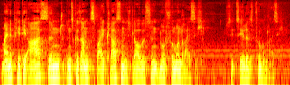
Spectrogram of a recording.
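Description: Over noticeable background noise, a man of medium pitch speaks at a fairly slow pace with fairly even intonation. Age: 40s. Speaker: pharmacist and school principal. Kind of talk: interview. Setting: staff break room at the school.

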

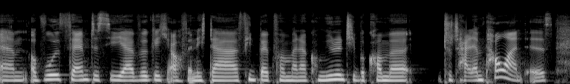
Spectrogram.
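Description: On a very clean recording with a silent background and a dry, close sound with no echo, a woman speaks at medium pitch and a fairly quick pace in a monotone, flat intonation. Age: 20s. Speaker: content creator and business angel. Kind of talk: casual interview. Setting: at her home.

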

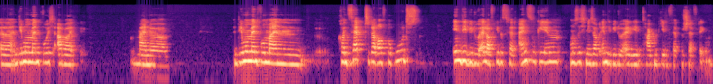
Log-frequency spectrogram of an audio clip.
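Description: Speaking at a fairly slow pace, a woman with a somewhat breathy, fairly high voice keeps fairly even intonation and pauses long and often. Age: 30s. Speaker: horse stable owner. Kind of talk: interview.

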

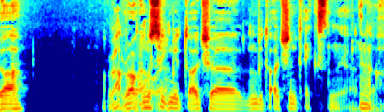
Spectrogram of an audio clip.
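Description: Very deep and low, a man's voice comes through somewhat breathy. He keeps a moderate pace and fairly even intonation. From Franconia, Germany. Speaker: metal band singer. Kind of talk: casual interview. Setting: studio.

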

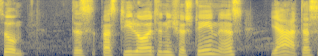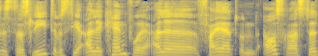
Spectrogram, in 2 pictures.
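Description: A fairly high male voice, bright and sharp in tone. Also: ordinary pitch variation, moderate pace. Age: 50s. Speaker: DJ and agency founder. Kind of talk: casual chat. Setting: studio.

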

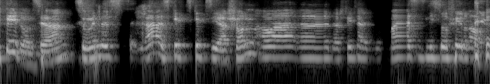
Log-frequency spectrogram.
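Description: Over noticeable background noise, a man with a high pitch speaks fairly slowly with ordinary pitch variation. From Germany, Ratingen (Rhineland). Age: 40s. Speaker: sticker collector. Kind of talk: casual interview.

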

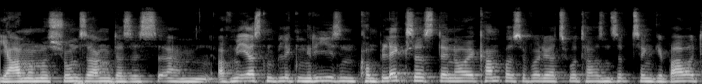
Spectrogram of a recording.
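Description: Here a man talks at a moderate pace with a fairly high pitch. His delivery is monotone, with flat intonation. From Bulgaria, moved to Germany at nine. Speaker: youth football coach and IT administrator. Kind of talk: interview. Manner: hesitant, many fillers.

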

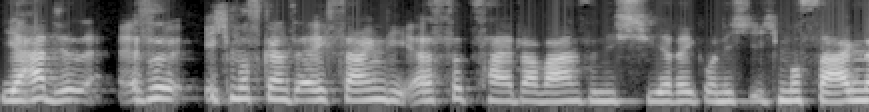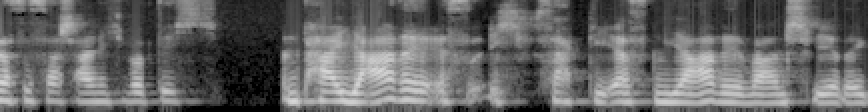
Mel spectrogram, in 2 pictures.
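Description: Delivery is monotone and flat. The pace is fairly quick. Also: woman, medium pitch for a woman. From Allgäu, southern Germany. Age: 20s. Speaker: emigrant, trainee primary school teacher. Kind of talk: interview.

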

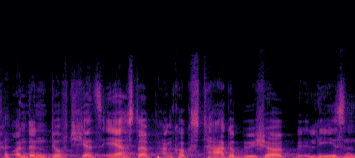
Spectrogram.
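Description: A man's voice at a fairly slow pace, with noticeable background noise. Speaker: visual artist. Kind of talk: interview.

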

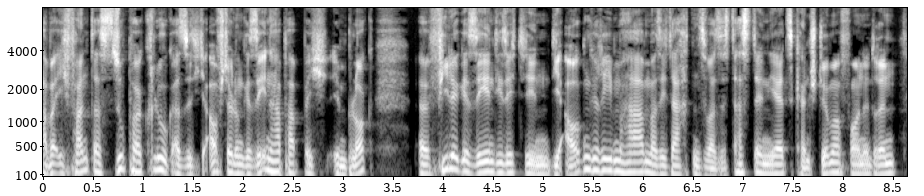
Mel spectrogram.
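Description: This man talks at a very fast pace, medium in pitch with ordinary pitch variation and vocal fry. The sound is dry and close, with no echo. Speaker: football fan and club pundit. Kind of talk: casual chat.

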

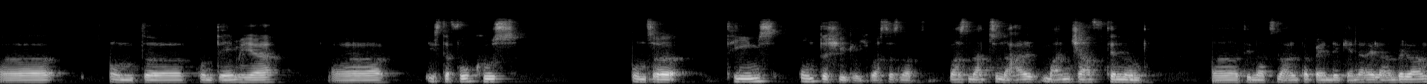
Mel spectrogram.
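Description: Speaking very slowly with long, frequent pauses, a man uses a medium pitch and a dark, mellow tone in a monotone, flat delivery. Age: 50s. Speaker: sports league executive. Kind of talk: interview. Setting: remote call from home office.

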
